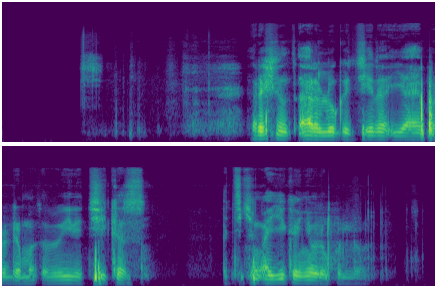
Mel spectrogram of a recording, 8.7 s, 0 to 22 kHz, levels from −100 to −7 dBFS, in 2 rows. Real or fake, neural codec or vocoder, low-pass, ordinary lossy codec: real; none; none; none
